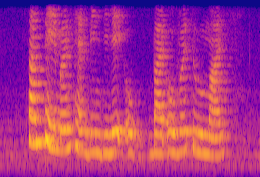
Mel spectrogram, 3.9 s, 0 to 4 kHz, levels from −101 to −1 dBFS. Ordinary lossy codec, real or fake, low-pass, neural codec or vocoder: none; real; 3.6 kHz; none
